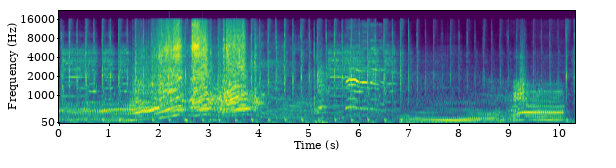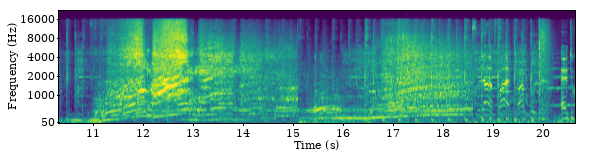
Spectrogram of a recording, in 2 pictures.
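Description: A V10-engined car, the same engine as a Lamborghini's, revs hard at a tuning studio. It rises and falls through loud, continuous sweeps, with tire squeal mixed in.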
